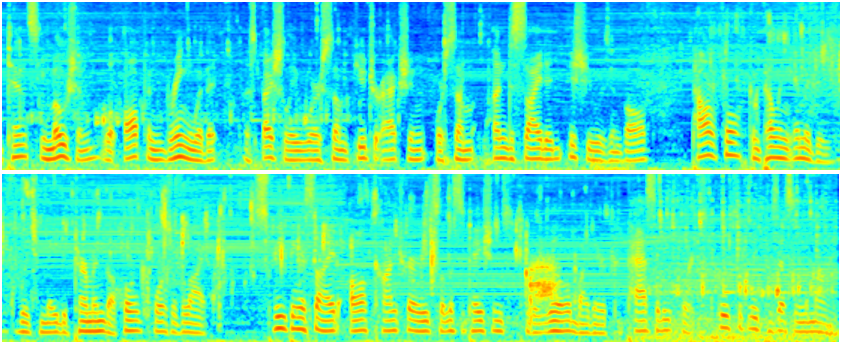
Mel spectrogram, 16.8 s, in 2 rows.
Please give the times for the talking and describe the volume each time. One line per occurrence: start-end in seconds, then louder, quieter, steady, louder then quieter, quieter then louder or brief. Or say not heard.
0.0-16.7 steady.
